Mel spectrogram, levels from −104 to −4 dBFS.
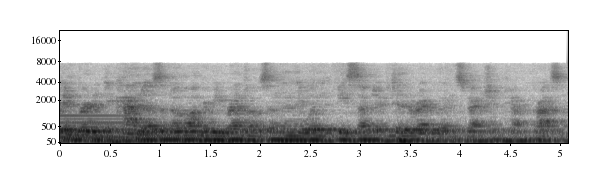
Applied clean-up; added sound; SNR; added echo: none; Bowed string instrument; 16 dB; reverberation time 0.6 s.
